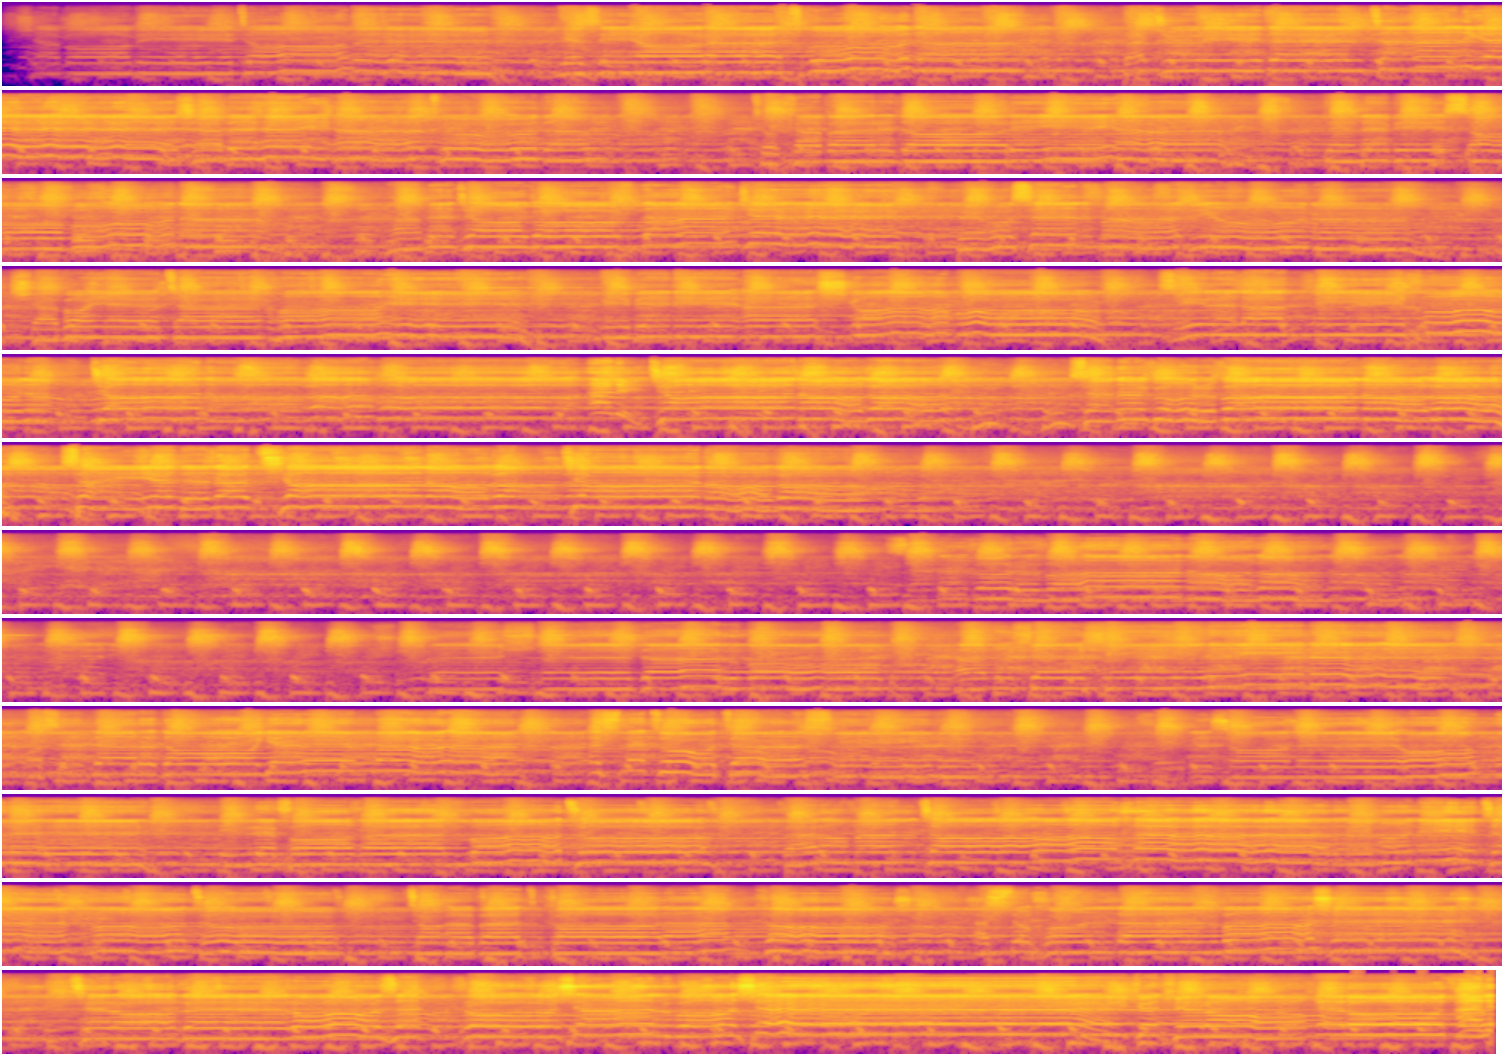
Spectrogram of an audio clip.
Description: مداحی حاج حسین سیب سرخی و حاج مجید بنی فاطمه در خمینی شهر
